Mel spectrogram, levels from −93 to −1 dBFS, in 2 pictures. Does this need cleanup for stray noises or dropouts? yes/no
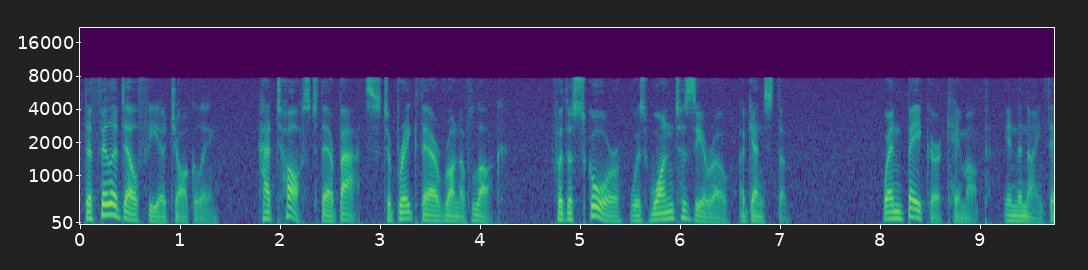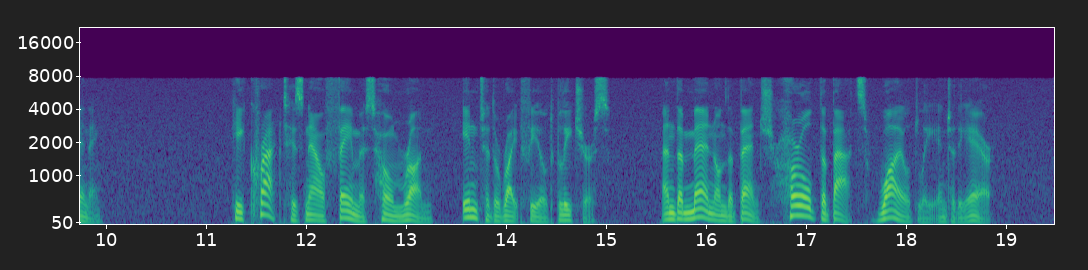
no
